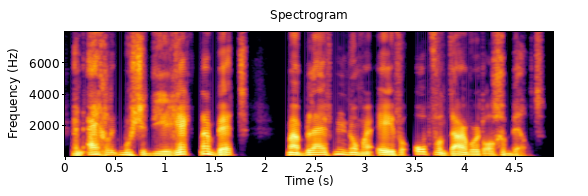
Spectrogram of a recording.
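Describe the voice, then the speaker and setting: A man voicing a gruff, grumbling father in a children's story. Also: lowish voice, expressive, normal speed, dry recording, clean studio sound. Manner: grumbling, stern.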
